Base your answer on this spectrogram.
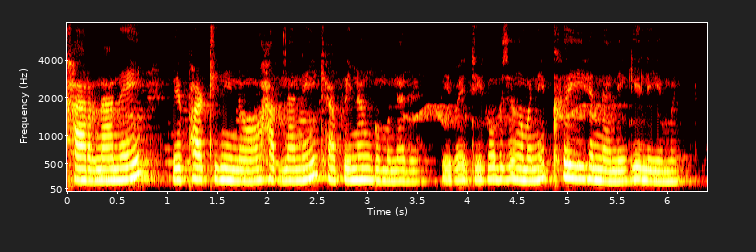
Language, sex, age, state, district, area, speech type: Bodo, female, 18-30, Assam, Kokrajhar, rural, spontaneous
